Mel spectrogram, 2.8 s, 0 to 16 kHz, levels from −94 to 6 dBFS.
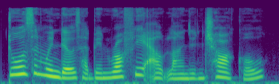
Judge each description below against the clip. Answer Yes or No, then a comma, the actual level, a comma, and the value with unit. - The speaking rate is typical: Yes, average, 195 wpm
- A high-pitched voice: Yes, high, 215 Hz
